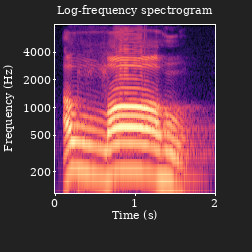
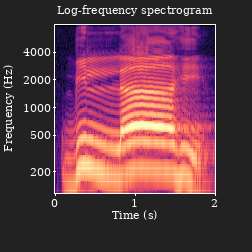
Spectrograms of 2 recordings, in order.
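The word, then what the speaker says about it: الله: Аллаху, Аллаху с фетхой читается твердо. Билляхи, Билляхи с кесрой, с и читается слово Аллах мягко. Билляхи.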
